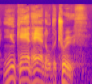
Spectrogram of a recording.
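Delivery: gruff courtroom outburst, lightly imitated; a hint of a defiant witness on the stand; Jack Nicholson. Preacher quoting a film witness, a mild Nicholson impression. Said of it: "Jack Nicholson on the lawyer's stand saying".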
